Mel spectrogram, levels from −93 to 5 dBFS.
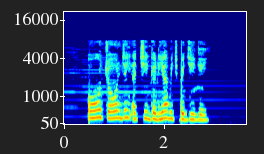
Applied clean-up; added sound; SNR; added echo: classical method spectral subtraction.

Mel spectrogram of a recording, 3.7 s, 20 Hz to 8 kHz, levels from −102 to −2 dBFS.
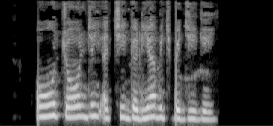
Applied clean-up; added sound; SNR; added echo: none; none; none; none.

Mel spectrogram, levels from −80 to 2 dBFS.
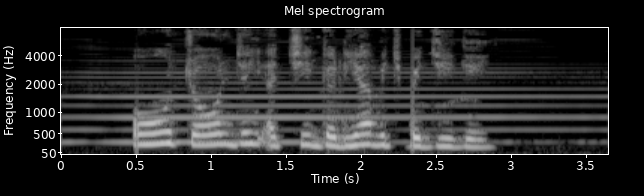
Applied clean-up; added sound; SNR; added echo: none; Bowed string instrument; 13 dB; none.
